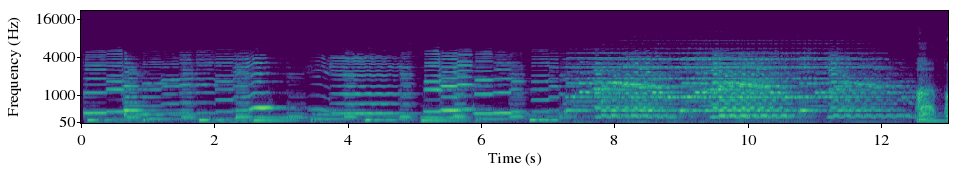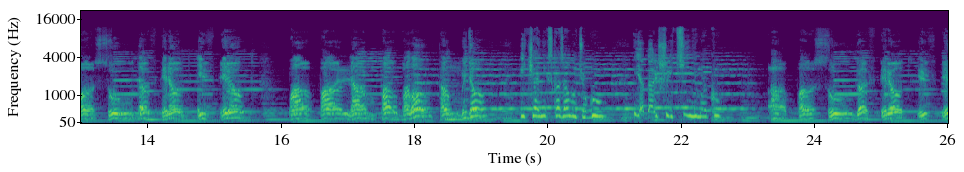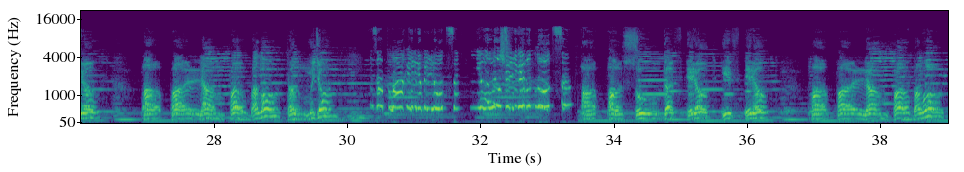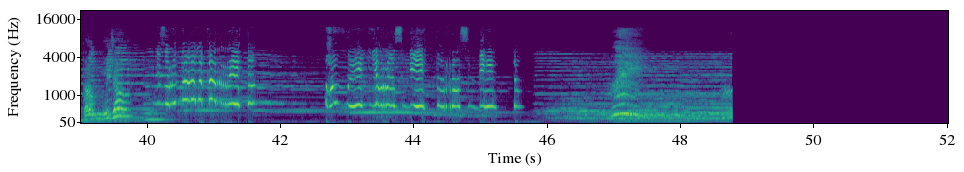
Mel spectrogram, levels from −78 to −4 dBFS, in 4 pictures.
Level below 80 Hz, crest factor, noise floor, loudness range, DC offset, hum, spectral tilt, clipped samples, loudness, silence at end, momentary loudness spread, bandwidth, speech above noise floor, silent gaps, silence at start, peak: -54 dBFS; 18 dB; -44 dBFS; 8 LU; under 0.1%; none; -4.5 dB/octave; under 0.1%; -24 LUFS; 3.25 s; 14 LU; 12.5 kHz; 22 dB; none; 0 s; -6 dBFS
